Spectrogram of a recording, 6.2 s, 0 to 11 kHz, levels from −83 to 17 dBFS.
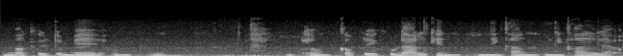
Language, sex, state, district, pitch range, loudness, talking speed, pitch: Hindi, female, Uttar Pradesh, Shamli, 230-245 Hz, -14 LUFS, 75 wpm, 240 Hz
